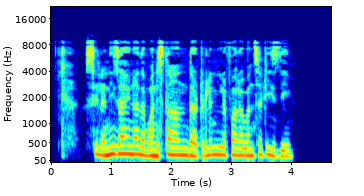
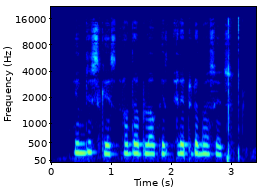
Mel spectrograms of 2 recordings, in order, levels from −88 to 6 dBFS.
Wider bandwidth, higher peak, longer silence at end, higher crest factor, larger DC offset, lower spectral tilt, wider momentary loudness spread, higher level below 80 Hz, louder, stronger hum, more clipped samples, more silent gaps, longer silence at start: second, 9.4 kHz vs 16.5 kHz; first, 0 dBFS vs -24 dBFS; first, 0.65 s vs 0.3 s; second, 16 dB vs 22 dB; neither; about the same, -5 dB/octave vs -4.5 dB/octave; first, 12 LU vs 7 LU; first, -52 dBFS vs -66 dBFS; first, -15 LUFS vs -44 LUFS; neither; neither; neither; second, 0.15 s vs 0.4 s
